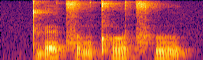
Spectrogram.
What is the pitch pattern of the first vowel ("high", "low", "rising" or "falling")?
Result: low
